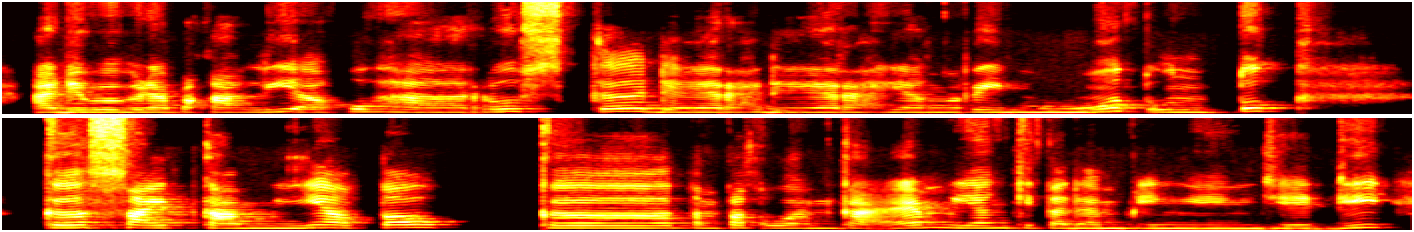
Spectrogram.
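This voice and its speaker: Young adult woman, casual talk-to-camera vlogger, slightly high voice, chatty with frequent fillers. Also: a bit bright.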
